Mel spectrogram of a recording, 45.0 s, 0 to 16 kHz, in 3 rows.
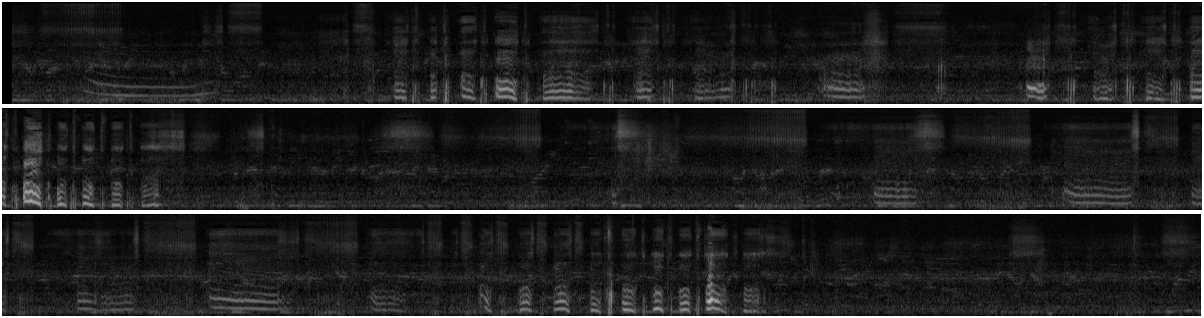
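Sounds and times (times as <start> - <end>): dog's noisy nasal breathing: 10.5 - 18.5, 19.6 - 21.8, 22.6 - 39.8
dog whining: 32.6 - 33.7, 35.9 - 39.6.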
